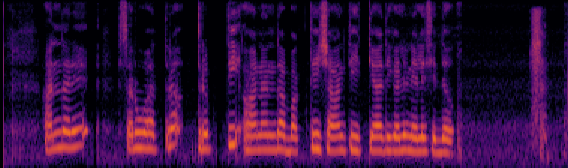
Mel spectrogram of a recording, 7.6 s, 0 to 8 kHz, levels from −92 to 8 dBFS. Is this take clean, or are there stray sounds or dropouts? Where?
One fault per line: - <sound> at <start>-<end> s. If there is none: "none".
- sneeze at 7.1-7.3 s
